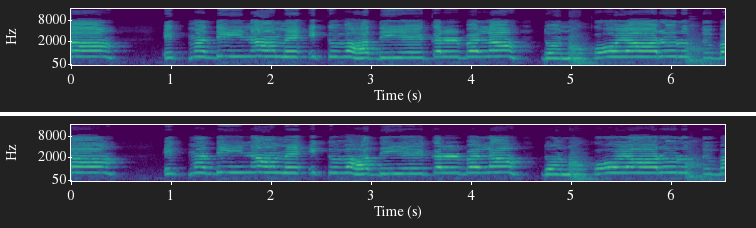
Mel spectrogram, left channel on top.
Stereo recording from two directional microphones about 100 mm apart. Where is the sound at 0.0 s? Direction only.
35° left (ahead or behind).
